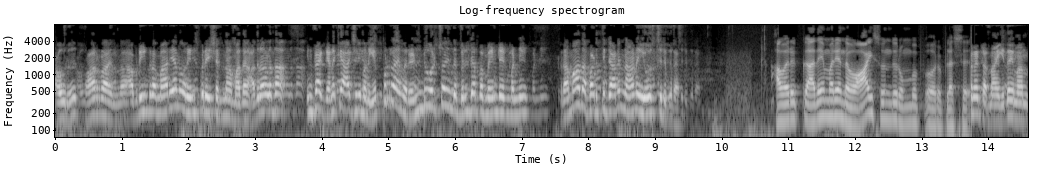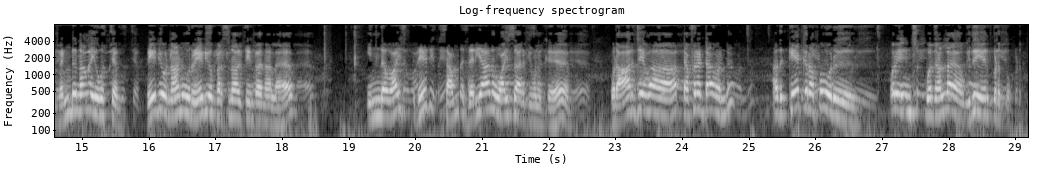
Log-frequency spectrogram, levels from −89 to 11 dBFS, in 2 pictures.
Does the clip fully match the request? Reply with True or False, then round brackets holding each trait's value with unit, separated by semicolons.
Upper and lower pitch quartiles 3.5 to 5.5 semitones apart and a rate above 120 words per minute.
True (5.1 semitones; 130 wpm)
